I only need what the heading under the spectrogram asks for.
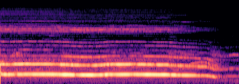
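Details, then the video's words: Pet dog howling in response to wolves heard on a television nature programme: a long, even, drawn-out tone held about four seconds before wavering and dropping away. "Uncontrollably howling with the Norwegian wolves on Animal Watch"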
